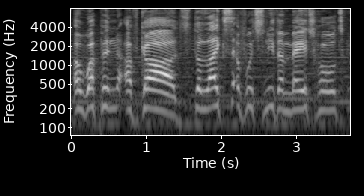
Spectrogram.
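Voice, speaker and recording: A man plays a pompous, smug fantasy tyrant with a fairly high male voice. He speaks slowly and grandly, savoring his own theatrical villainy, with faint music behind him. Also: fairly even intonation. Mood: menacing. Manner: grandiose, theatrical, slow speeches. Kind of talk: scripted audio drama acting.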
